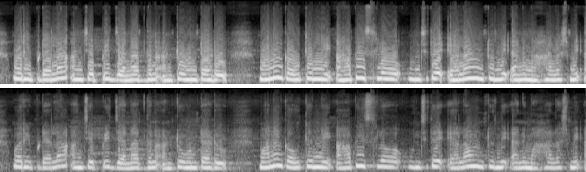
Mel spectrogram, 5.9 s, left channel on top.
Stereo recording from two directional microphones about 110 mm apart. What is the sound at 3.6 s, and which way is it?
Speech, 25° left (ahead or behind).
